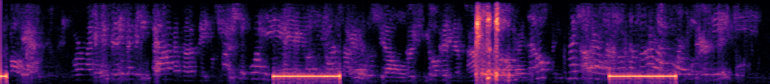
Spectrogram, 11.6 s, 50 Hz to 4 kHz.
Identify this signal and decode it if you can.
Ringback tone (Europe, 425 Hz), with speech.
